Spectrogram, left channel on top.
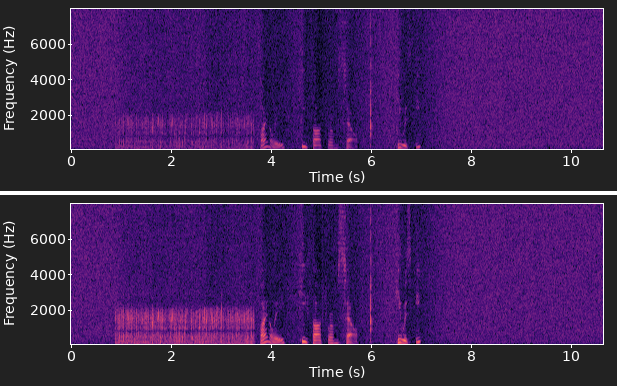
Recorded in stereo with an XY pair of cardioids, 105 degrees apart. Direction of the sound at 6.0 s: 25° right.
